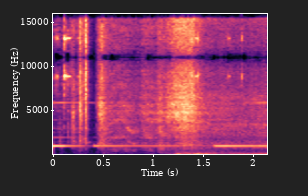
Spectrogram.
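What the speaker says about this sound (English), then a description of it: "Starts slow, but it starts." A car engine with a suspected failing alternator cranks sluggishly and then catches, settling into a steady low idle that carries on to the end.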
